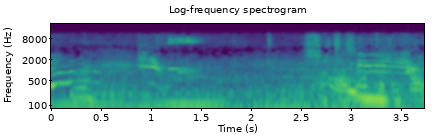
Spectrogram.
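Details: Lion cub calling out for its mother with quavering, falling cries at the start and a rising-then-falling wail near the end, while a person exclaims and music plays underneath.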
